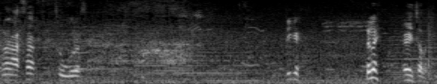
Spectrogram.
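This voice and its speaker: High-voiced man vlogging outdoors. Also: drawn-out words, rough recording. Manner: rambling, explaining directions. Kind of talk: casual vlog narration. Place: outdoors in a city. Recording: music playing behind.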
